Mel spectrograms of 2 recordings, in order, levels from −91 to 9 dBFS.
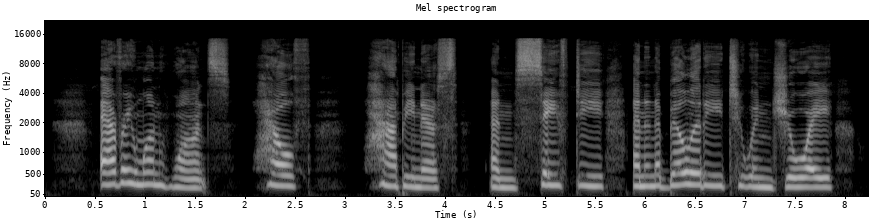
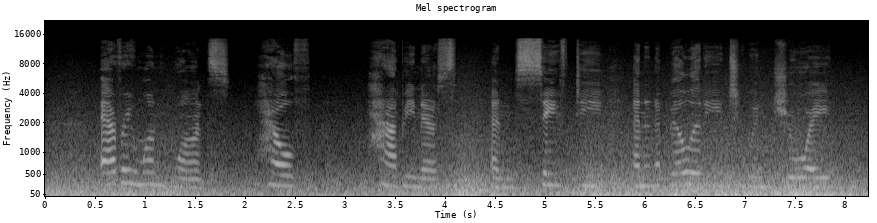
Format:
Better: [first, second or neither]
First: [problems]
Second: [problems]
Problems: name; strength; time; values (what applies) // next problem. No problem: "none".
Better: first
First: none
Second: wind noise on the microphone; heavy; 6 dB below the speech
